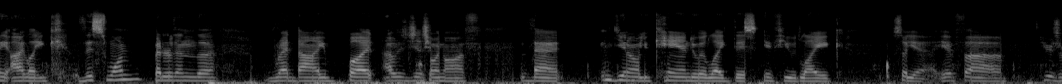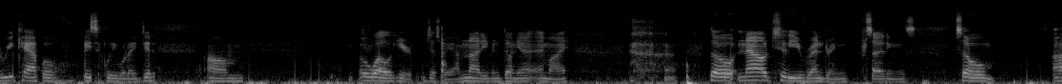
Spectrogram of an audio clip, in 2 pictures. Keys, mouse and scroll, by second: 9.9-11.0 drag, 14.7-16.3 middle drag, 17.8-19.5 drag.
